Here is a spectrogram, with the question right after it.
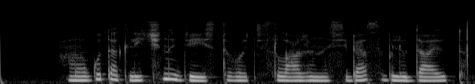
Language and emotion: Russian, neutral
